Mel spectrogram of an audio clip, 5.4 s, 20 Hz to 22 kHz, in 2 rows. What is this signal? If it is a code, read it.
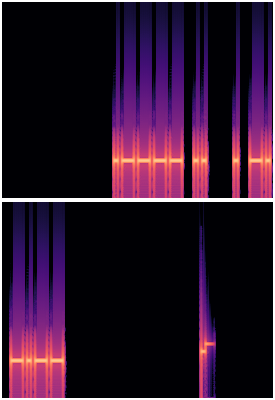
Morse code, heard as a keyed tone, about 30 wpm, 700 Hz. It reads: 1I ENY
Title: Winter Field Day Exchanges Encore 30wpm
